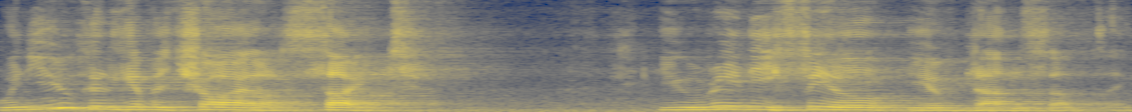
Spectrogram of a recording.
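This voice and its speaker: Very slow man with high pitch and ordinary pitch variation, with audible room echo and noticeable background noise. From South Africa. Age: 90s. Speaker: entrepreneur and philanthropist. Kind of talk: on-stage interview. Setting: stage with audience.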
